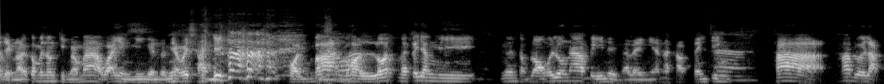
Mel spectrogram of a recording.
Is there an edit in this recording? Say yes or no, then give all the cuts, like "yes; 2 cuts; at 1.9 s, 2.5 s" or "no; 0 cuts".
no; 0 cuts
